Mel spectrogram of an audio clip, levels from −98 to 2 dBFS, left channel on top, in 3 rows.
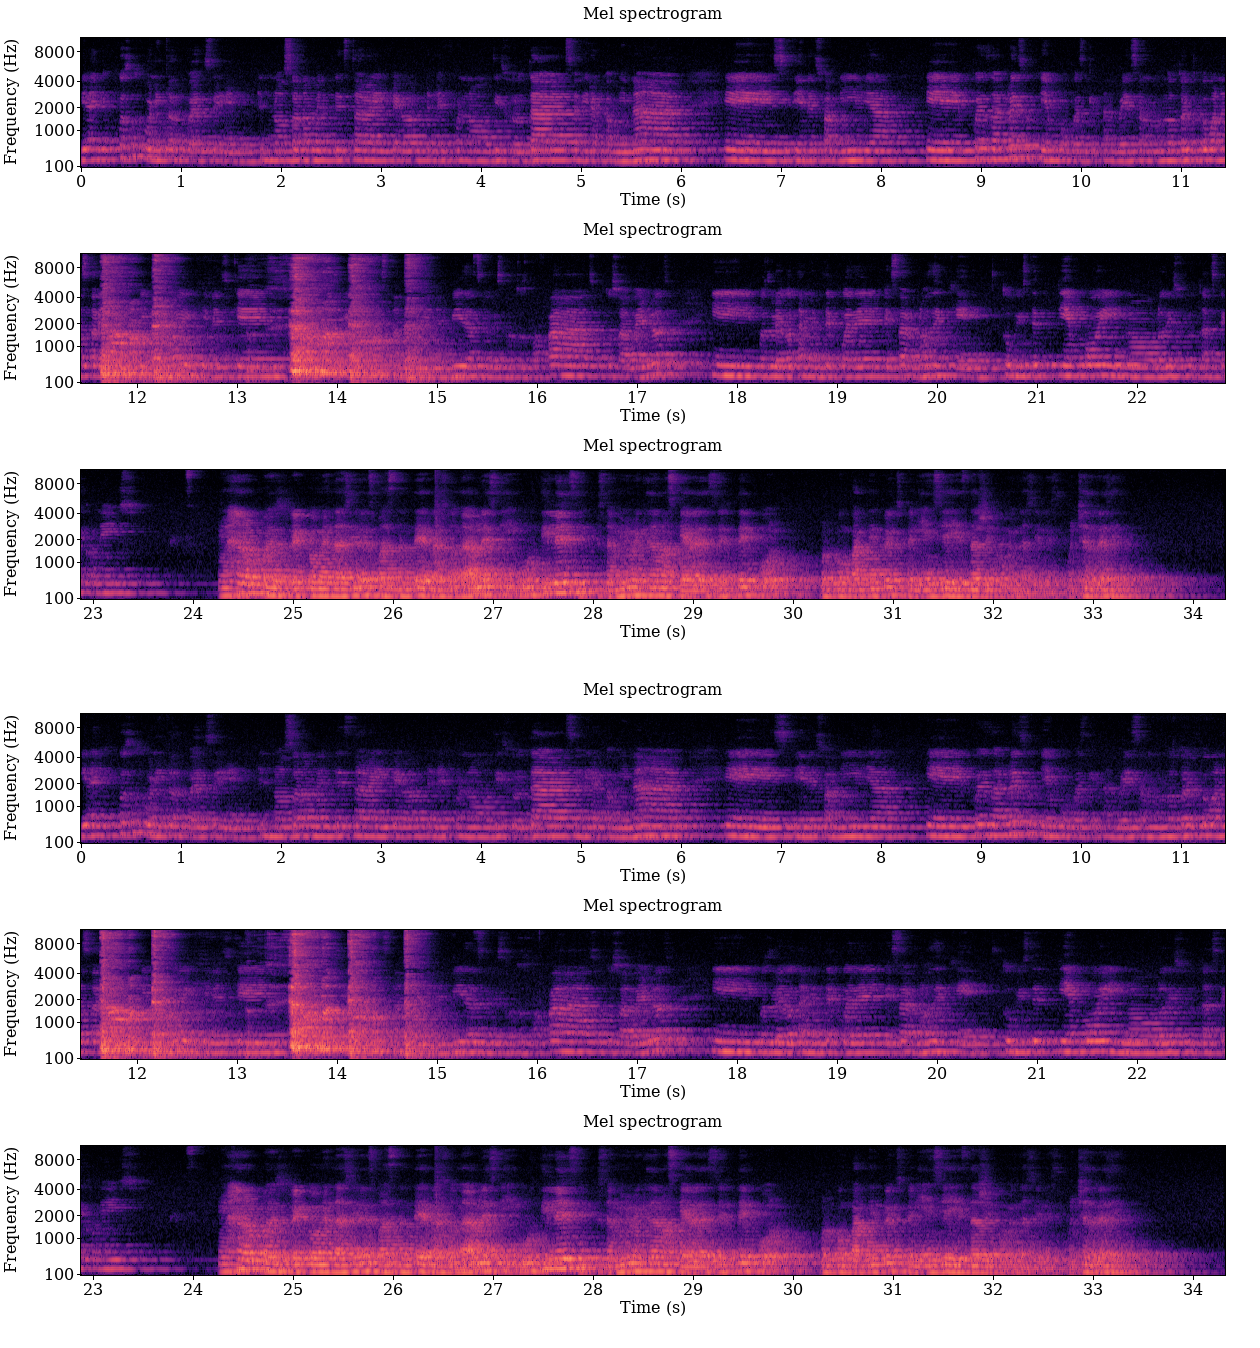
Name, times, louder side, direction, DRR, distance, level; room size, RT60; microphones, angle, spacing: voice 1, 0.0-8.1 8.4-23.4, equal, 35° left, -4 dB, 0.6 m, -41 dB
Cough, 11.6-12.5 13.1-14.9, right 1 dB, 80° right, 0.4 m, -29 dB
voice 2, 24.2-27.8 28.1-29.8 30.3-33.3, equal, 5° right, -13 dB, 0.7 m, -31 dB
3.6 x 2.0 x 2.8 m, 1.5 s
head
